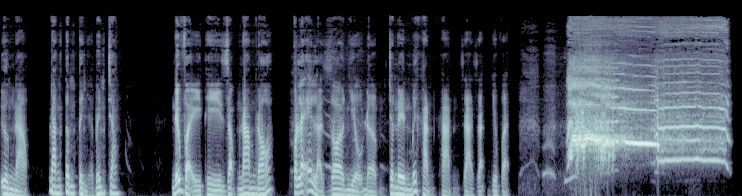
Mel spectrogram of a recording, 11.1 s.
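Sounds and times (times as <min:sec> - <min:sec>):
speech: 0:00.0 - 0:01.9, 0:02.6 - 0:08.8
terrified scream: 0:08.4 - 0:11.0.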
